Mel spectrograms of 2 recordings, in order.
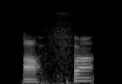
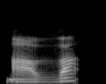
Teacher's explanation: solo se sopla es la F y se hace vibración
